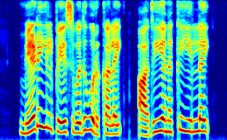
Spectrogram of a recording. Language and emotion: Tamil, sad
